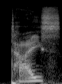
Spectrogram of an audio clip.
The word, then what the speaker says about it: Tice: Tice like rice and spice.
